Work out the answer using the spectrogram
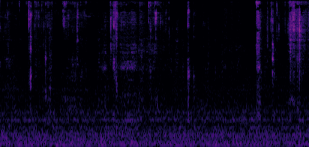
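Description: A person chewing and biting fried food close to the microphone: small scattered crunches and mouth clicks over a steady low hum.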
